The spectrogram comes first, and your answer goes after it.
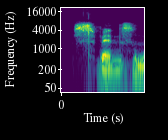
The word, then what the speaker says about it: Svensson: if there's a so my name is Svensson, as you know, but it's spelled with a D in the middle, but the D is silent.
